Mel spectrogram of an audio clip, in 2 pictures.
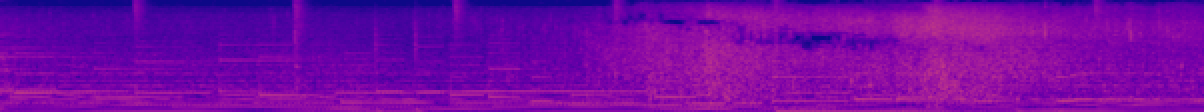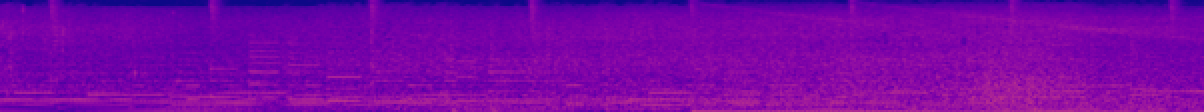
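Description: Soft ocean surf from the video game Subverse washes continuously and faintly beneath a steady tonal musical drone, with no talk.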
